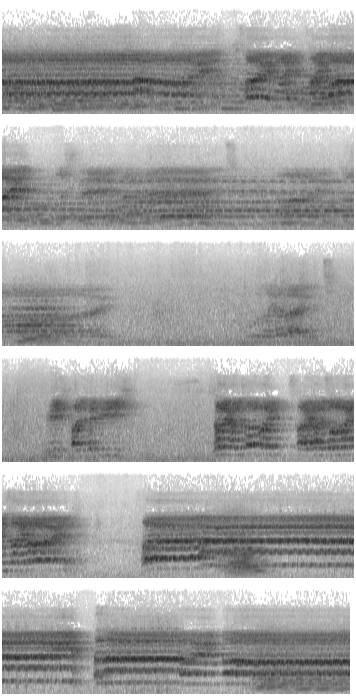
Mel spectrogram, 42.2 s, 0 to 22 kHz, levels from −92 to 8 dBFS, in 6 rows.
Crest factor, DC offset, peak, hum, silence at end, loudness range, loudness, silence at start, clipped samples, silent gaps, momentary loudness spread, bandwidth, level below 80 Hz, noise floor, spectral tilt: 16 dB; under 0.1%; -2 dBFS; none; 0 s; 15 LU; -16 LUFS; 0 s; under 0.1%; none; 17 LU; 16 kHz; -54 dBFS; -48 dBFS; -2 dB/octave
